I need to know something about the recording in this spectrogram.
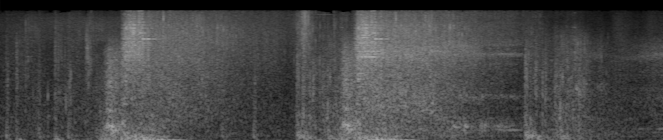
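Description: A sword swings and strikes with heavy slashes.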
